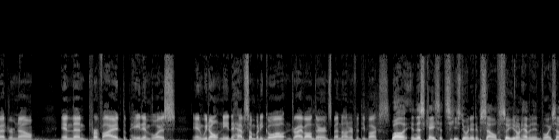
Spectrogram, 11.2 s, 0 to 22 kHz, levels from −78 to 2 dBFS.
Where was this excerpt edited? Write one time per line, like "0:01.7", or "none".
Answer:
none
